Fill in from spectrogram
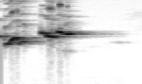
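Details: Orange-headed thrush (anis kembang) responding angrily to another bird's song. Two slurred whistled notes, the second higher and longer, fade away into silence.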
